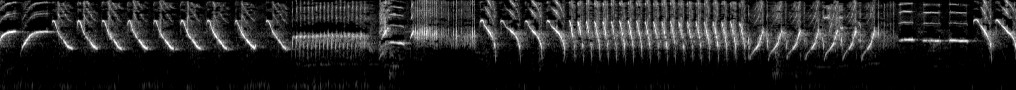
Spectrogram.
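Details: Canary singing a fast rolling song meant to lure other canaries: series of high falling whistled sweeps, a buzzy trill, then a long rapid roll of repeated notes and more down-slurred sweeps.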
